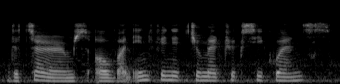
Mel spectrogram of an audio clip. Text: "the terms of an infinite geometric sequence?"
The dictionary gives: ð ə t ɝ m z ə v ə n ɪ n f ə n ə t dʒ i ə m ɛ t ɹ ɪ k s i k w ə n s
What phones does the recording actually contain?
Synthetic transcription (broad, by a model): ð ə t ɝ m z ə v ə n ɪ n f ə n ə t dʒ i ə m ɛ t ɹ ɪ k s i k w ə n s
